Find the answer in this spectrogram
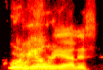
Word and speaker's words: Coriolis: Water drains counterclockwise in the southern hemisphere due to the, I don't even know how to say this, y'all, Coriolis? How you say it? Coriolis.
